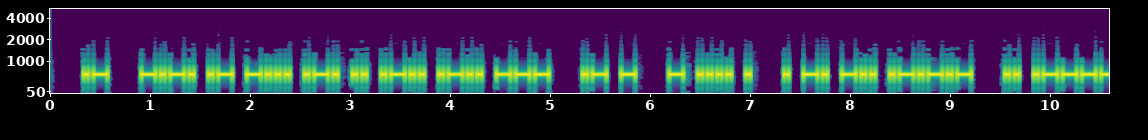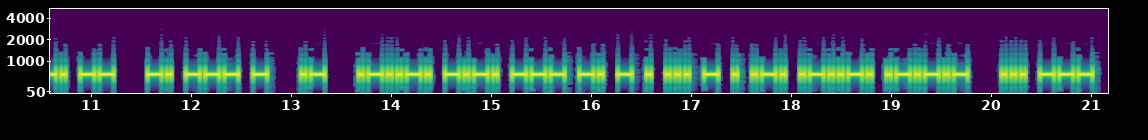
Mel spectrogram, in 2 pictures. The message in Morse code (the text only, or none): A CABRILLO AT THE END. I'M NOT A "CONTESTER". SO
